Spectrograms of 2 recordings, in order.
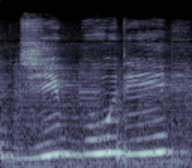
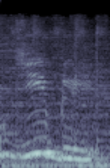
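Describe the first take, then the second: First: The word ends with a separated 'buri' sound. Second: The word ends with a tight 'bli' cluster. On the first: This is the Japanese adaptation of the name. "no original é Djibouti" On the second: This is the Italian word for the wind. "se você estiver falando em, em italiano"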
